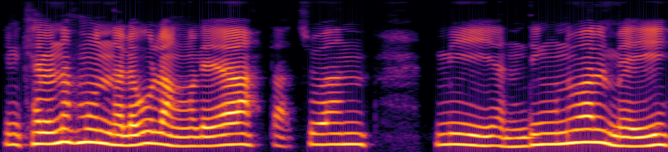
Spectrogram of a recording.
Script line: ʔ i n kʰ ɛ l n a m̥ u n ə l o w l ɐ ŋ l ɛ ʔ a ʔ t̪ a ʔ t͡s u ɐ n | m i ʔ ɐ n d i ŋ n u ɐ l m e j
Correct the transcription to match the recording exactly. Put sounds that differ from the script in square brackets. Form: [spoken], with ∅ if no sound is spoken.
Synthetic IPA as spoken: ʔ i n kʰ ɛ l n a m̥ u n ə l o w l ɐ ŋ l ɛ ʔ a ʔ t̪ a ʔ t͡s u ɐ n | m i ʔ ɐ n d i ŋ n u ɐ l m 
